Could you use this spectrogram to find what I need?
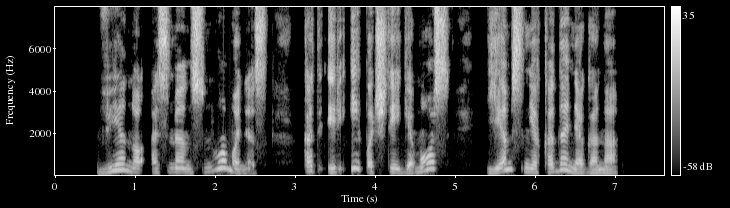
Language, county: Lithuanian, Šiauliai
